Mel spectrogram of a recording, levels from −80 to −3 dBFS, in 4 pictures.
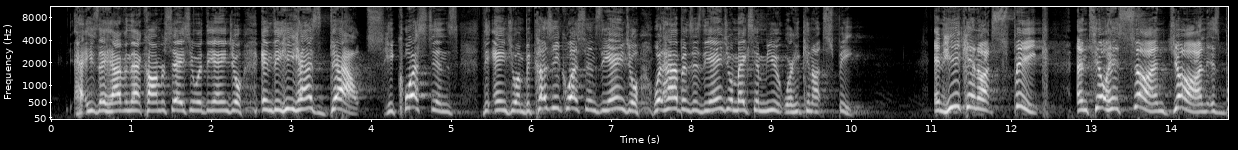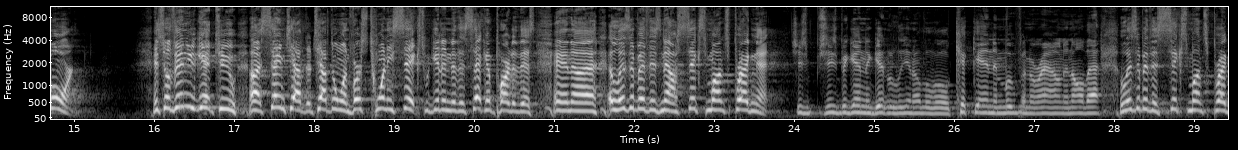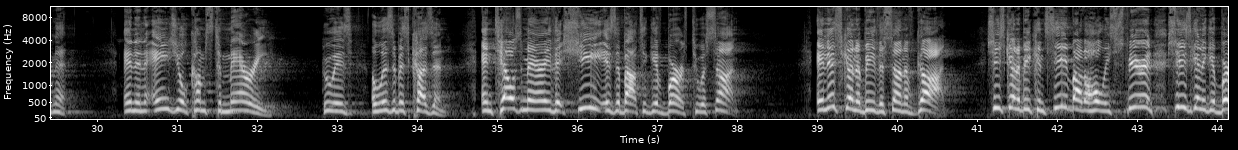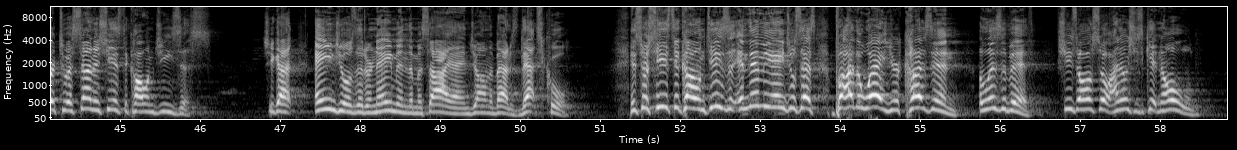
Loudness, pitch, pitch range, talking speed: -17 LUFS, 260 Hz, 230-300 Hz, 190 wpm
